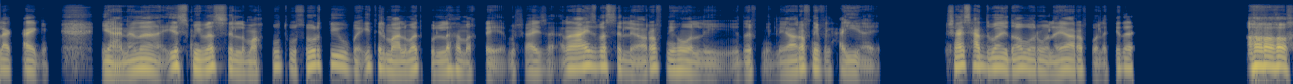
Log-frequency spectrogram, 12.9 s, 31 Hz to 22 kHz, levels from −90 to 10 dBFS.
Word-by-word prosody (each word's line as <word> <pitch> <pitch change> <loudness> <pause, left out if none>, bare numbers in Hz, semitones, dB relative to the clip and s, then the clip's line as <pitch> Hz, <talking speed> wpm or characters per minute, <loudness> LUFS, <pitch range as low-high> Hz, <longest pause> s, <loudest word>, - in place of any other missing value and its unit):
لك - - +1
حاجة، - - +2 0.5
يعني 85 +5 +1
أنا 115 +2 +2
اسمي 120 -5 +1
بس 125 +3 +2
اللي 95 -5 -1
محطوط 120 +10 -5
وصورتي 135 +8 0
وبقية 120 -1 -4
المعلومات 100 0 +1
كُلّها 100 +5 -2
مخفية، 85 -4 -7
مش - - -17
عايزها، 95 -1 -4
أنا 115 +2 +5
عايز 135 +2 +6
بس 135 -2 -1
اللي 100 -4 -3
يِعرفني 125 -4 -2
هو 105 -1 0
اللي 75 -5 -9
يضيفني، - - -8
اللي 85 +3 -13
يعرفني 110 +5 +1
في 105 - -17
الحقيقة 95 -5 -5
يعني، 65 - -14 0.7
مش - - -2
عايز 140 +1 +6
حد 135 -3 +3
بقى 125 0 +3
يدوّر 110 0 -1
ولا 90 -2 -3
يِعرف 105 -1 +1
ولا - - -9
كده. 115 0 -2 1.1
آه. 135 0 +9
110 Hz, 175 wpm, -24 LUFS, 95-125 Hz, 1.1 s, آه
